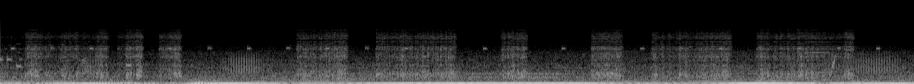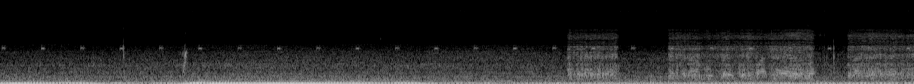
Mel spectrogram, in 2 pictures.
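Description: Inside a stationary car's cabin: a steady low engine rumble with traffic passing, and a faint regular ticking about twice a second.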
